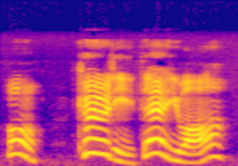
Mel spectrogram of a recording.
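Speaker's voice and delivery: high, loud call to a son; glad greeting. Acted. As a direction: call out the greeting, drawn out at first. Father calls out greeting to son.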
